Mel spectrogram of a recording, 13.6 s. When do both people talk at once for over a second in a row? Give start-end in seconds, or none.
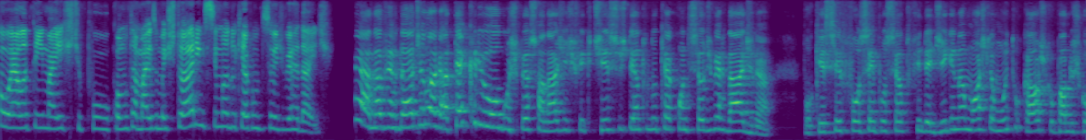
none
